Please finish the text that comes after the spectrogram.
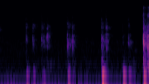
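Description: Computer keyboard typing into an online form: a few quick, close, distinct key clicks in an irregular rhythm, ending with a sharper, louder keystroke.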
